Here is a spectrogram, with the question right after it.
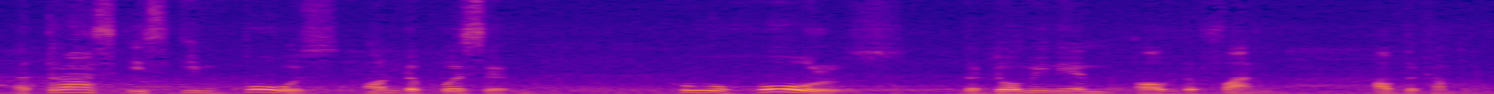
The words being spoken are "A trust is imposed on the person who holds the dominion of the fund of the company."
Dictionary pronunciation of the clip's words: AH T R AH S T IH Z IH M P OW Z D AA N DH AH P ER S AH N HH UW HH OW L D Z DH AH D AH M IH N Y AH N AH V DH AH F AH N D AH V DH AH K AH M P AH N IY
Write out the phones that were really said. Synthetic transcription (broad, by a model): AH T R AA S IH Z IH M P OW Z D AA N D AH P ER S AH N HH UW HH OW L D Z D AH D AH M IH N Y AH N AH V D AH F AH N AH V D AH K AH M P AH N IY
